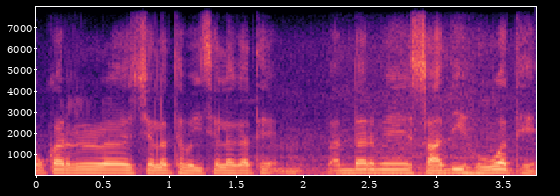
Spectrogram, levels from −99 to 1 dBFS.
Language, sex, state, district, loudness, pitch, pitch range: Chhattisgarhi, male, Chhattisgarh, Rajnandgaon, -17 LUFS, 130 Hz, 120-140 Hz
